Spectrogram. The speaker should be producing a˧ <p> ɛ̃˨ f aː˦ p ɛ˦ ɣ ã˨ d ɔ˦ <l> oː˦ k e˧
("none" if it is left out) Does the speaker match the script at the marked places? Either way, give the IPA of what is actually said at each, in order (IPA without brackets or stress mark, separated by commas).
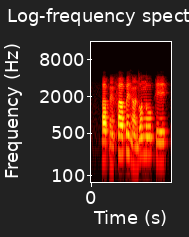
p, n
